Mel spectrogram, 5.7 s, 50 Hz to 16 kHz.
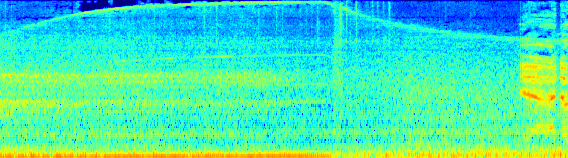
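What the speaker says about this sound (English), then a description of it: "you're going to hear this thing really whistle on 5x5" A 1999 Dodge Cummins turbo diesel with a BHAF turbo runs at full throttle, a loud engine drone under a thin, high turbo whistle that climbs steadily, then the drone drops off and the whistle fades, with a short chirping burst at the end.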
